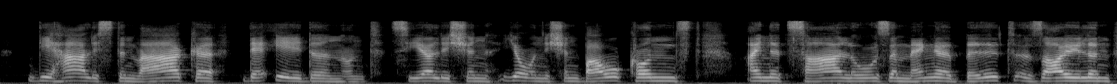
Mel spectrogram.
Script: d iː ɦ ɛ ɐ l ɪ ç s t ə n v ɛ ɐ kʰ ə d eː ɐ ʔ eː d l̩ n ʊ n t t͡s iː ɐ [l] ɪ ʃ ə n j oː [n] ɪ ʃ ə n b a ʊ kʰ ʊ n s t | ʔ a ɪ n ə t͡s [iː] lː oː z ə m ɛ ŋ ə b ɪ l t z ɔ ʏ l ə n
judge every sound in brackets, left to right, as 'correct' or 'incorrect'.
correct, correct, incorrect: aː

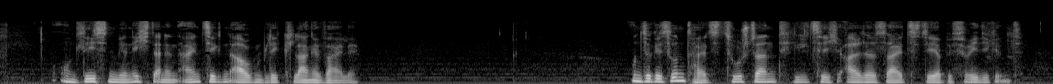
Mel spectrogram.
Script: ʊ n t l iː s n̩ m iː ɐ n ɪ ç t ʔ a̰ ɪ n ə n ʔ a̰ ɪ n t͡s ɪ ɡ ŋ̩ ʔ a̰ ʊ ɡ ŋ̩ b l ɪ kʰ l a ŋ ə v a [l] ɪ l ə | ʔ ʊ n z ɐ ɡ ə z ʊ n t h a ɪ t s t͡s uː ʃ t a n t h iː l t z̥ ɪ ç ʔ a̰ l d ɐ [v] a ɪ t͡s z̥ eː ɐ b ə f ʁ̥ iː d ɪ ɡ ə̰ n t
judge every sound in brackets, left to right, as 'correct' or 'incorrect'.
incorrect: none, incorrect: z

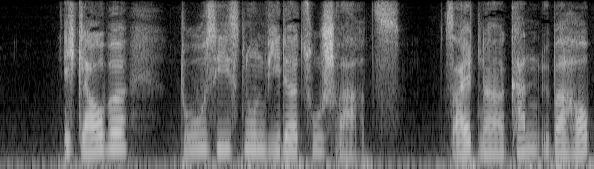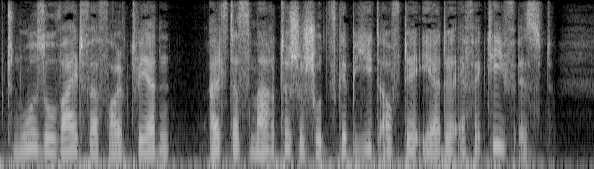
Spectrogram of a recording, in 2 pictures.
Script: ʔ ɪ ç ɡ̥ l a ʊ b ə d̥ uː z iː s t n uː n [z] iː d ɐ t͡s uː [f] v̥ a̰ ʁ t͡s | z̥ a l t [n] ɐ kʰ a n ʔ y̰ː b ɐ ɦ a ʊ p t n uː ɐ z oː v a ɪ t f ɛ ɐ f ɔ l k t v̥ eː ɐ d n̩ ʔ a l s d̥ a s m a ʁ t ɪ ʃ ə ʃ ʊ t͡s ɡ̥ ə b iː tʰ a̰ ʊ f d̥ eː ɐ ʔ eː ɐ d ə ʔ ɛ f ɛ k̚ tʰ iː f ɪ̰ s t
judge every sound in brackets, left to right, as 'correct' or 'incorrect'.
incorrect: v, incorrect: ʃ, correct

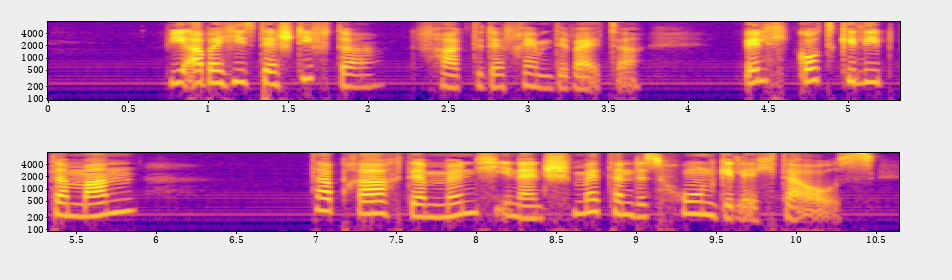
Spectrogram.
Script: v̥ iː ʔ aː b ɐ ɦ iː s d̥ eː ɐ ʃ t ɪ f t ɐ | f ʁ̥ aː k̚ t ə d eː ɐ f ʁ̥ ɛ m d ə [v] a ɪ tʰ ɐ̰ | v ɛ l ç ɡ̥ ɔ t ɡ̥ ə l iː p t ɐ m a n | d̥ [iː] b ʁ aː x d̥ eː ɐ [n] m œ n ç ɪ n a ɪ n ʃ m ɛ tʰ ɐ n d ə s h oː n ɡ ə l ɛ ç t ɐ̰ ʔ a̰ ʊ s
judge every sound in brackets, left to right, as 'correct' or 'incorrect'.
correct, incorrect: aː, incorrect: none

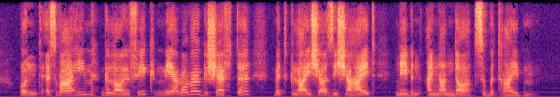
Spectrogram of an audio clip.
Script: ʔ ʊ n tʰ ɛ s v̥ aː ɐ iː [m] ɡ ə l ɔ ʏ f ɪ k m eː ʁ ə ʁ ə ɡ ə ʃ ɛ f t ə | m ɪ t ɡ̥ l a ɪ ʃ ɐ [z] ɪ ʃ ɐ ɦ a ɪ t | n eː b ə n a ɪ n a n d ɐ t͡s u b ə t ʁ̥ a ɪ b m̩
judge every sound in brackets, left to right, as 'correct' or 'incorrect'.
correct, correct

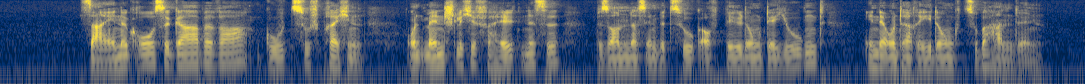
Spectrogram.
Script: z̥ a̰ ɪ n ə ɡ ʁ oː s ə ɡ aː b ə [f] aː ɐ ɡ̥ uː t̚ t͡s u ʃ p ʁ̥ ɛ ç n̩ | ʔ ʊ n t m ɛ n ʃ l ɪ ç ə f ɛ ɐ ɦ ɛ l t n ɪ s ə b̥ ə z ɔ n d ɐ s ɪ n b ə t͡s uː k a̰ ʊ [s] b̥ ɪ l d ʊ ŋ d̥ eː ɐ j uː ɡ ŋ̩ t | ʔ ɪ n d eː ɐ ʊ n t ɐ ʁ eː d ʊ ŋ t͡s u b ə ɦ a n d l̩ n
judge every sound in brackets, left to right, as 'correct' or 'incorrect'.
incorrect: v, incorrect: f

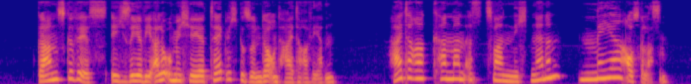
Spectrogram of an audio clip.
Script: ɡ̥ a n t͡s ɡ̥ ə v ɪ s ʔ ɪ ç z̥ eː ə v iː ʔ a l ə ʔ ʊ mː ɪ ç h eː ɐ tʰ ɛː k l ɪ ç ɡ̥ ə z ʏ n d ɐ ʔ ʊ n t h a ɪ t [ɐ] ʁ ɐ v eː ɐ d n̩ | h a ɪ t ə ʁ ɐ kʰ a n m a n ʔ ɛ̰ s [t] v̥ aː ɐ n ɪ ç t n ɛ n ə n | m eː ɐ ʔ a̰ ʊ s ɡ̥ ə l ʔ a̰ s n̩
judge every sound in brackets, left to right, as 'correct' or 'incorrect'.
incorrect: ə, incorrect: t͡s

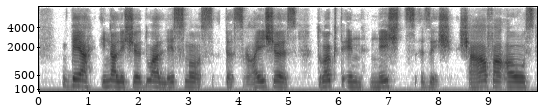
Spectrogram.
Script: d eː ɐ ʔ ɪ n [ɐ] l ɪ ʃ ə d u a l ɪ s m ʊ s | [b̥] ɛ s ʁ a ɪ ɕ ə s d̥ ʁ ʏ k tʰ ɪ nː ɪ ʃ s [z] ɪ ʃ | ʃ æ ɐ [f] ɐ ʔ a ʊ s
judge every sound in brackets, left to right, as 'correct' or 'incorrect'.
correct, incorrect: d̥, correct, correct

